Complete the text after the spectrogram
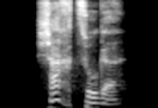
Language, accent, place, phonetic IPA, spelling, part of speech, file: German, Germany, Berlin, [ˈʃaxˌt͡suːɡə], Schachzuge, noun, De-Schachzuge.ogg
- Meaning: dative of Schachzug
